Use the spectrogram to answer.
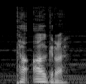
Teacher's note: Instead of a long ah sound, Ta'agra, we end up with what sounds like a slight catch in the throat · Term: dokkai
